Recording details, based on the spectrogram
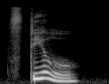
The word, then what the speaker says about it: still: steal, steal, steal.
